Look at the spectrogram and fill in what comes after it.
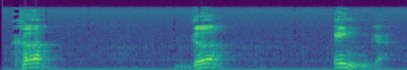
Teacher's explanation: Velar. Soft palate and back of tongue are the articulators. The sounds produced are k, g, ing.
